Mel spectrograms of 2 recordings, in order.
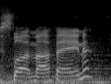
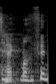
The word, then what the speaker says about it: Tech Muffin: Okay, I meant to conjure somebody else, you slut muffin. His name is pronounced Tech Muffin. I don't think it's pronounced Slut Muffin, but I do get those names confused sometimes.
